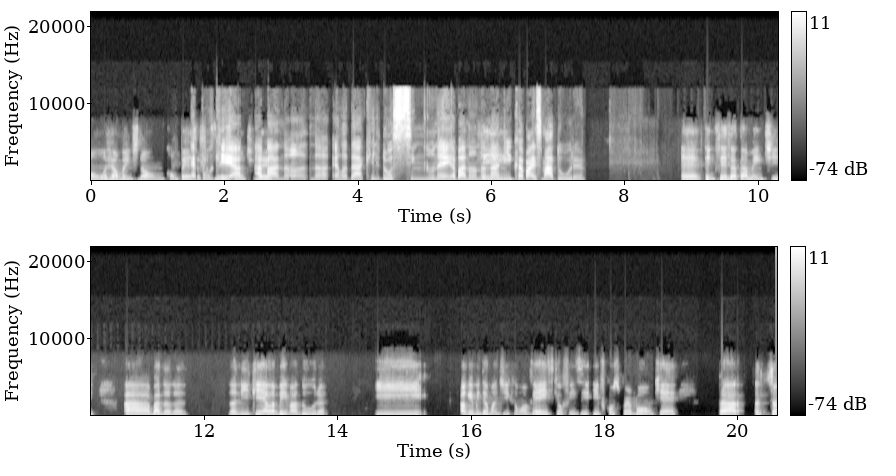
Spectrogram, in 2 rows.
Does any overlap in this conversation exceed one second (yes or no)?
yes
